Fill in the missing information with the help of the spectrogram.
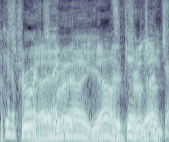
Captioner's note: everyone chattering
